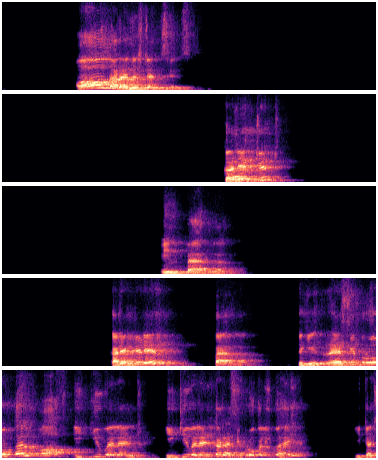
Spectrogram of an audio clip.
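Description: A man speaks calmly into a microphone, explaining slowly with pauses.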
